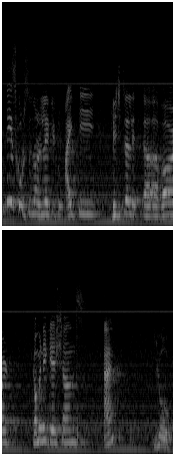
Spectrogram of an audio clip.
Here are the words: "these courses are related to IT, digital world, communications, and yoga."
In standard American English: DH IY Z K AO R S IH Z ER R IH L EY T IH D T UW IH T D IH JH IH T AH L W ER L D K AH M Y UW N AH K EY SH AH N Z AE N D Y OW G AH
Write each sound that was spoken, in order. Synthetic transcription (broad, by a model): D IY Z K AO R S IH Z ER R IH L EY T IH D T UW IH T D IH JH IH T AH L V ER D K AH M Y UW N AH K EY SH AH N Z AE N D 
